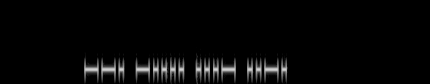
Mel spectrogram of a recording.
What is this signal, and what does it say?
Morse code, heard as a keyed tone, about 28 wpm, 700 Hz. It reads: G6VF
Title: DXCC-100 Call Signs - 4 Characters - Repeated 3x - 28wpm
